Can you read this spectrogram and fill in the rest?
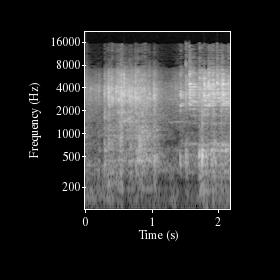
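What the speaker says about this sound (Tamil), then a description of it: "ஃபர்ஸ்ட் இந்த பர்பன் பிஸ்கட் எடுத்து இந்த ஜாரில் வந்துட்டு மிக்சர் ஜாரில் நல்லா ஆட் பண்ணிக்கலாம்." Bourbon biscuits tipped into a steel mixer jar in a home kitchen, a quick cluster of light clinks and rattles against the metal, close and fairly faint, with no talk.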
